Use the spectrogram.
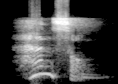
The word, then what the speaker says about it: handsome: but e for rain the G is a silent letter handsome handsome good D the signs leather fight fight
